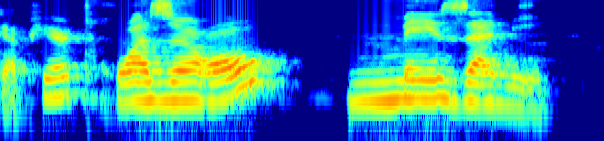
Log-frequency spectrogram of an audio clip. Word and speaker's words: trois euros: But here, trois euros. Trois euros. The S sounds like a Z.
